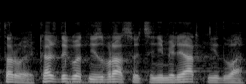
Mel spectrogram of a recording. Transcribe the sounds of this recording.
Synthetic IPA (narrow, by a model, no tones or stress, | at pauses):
ft̪ɐɾo̞jəkaʐd̪ɨjɡo̞t̪nʲɪzbɾasəvəjt̪sənʲɪmʲɪlʲɪart̪nʲɪd̪va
